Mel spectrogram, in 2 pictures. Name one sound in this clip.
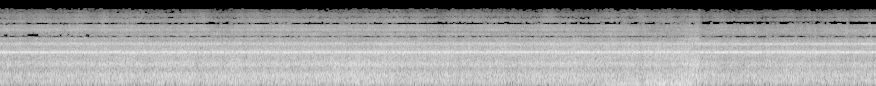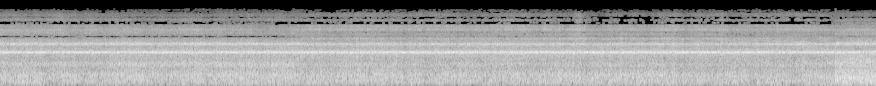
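A jet engine roars with a low rushing noise.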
